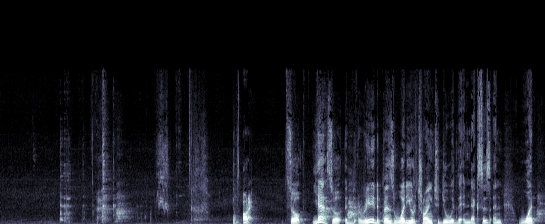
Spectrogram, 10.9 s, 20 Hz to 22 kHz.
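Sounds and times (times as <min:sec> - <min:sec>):
pet dog barking: 0:02.3 - 0:02.7, 0:06.5 - 0:07.3
speech: 0:04.8 - 0:05.1, 0:05.8 - 0:10.8.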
